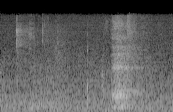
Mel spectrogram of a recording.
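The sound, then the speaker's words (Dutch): A single small, soft, brief cough during a provincial council meeting, otherwise quiet with low background hiss and no one talking. “Was dat een verzoek om het woord of gewoon een kuchje om even...”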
